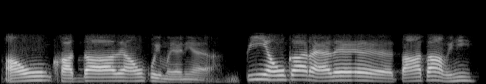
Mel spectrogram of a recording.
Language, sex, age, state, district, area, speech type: Dogri, male, 18-30, Jammu and Kashmir, Kathua, rural, conversation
